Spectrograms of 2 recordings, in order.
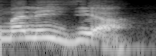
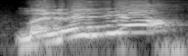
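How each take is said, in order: First: Said in the usual way. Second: High, rising surprised question; astonished echo, pitched up; startled. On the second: Retold or imitated. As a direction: imitate someone taken aback. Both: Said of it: "Dia terkejut".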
